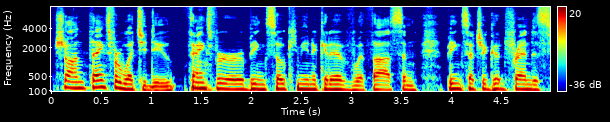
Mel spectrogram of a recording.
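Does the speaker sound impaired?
No.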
